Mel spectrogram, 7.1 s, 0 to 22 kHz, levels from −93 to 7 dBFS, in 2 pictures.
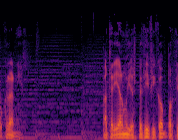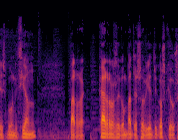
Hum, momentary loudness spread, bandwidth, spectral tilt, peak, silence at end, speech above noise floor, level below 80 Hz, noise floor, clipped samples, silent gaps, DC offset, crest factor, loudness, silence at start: none; 11 LU; 13 kHz; -7 dB/octave; -6 dBFS; 0 s; 25 dB; -46 dBFS; -53 dBFS; under 0.1%; none; under 0.1%; 24 dB; -29 LUFS; 0 s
